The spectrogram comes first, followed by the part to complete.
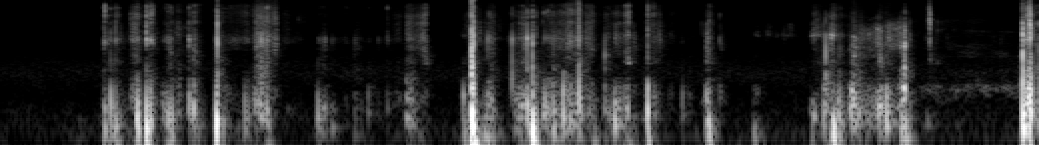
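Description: Microphone handling noise: after about half a second of dead silence, irregular scratching and rubbing as a lavalier mic and its cable are fiddled with and clipped on, right at the mic. A sharp click comes about three seconds in.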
